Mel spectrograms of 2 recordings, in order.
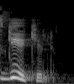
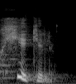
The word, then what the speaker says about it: Геккель: Эмс Геккель. Иногда его фамилию произносят как Хекель. Да, просто разница в произношении, улыбнулся Алексей Александрович.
